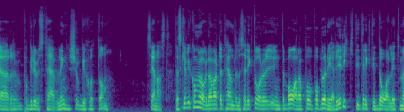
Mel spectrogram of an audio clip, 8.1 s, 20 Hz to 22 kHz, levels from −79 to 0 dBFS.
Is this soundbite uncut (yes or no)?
no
